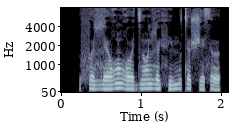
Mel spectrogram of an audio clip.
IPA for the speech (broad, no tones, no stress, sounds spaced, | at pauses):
f ə ɮ ɛ ʁʷ ə̃ ʁʷ e d͡z ɔ̃ ɮ œ fʲ ə̃ m u t œ ʃ e s ə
